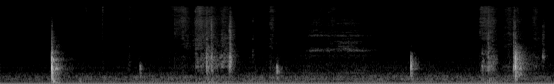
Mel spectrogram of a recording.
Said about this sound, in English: Now over here, I have 1 onion and I'm going to just slice it across the roots.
